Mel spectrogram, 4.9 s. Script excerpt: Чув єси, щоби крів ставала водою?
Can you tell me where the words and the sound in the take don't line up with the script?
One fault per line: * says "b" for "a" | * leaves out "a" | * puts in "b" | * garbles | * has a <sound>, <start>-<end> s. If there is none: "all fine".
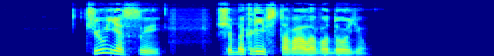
all fine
